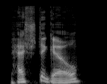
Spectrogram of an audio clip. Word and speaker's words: Peshtigo: I'd like to introduce everyone to Wendy from the, I think it's Peshtigo Fire Museum. Is that correct? – Yes, it is.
